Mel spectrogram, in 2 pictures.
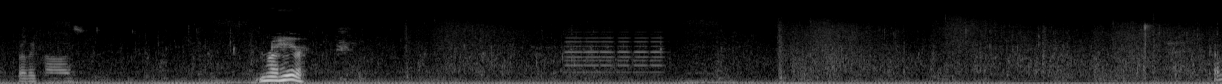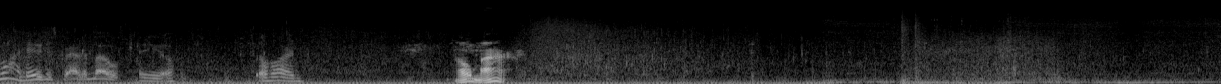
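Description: Water splashes and churns behind a boat.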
